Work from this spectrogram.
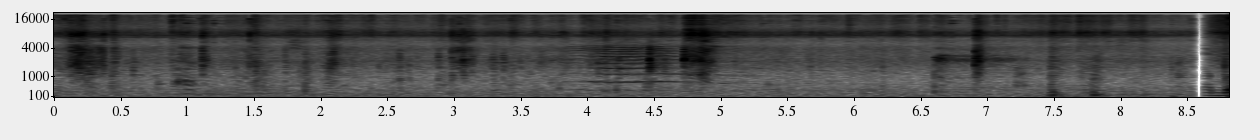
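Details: Goat on a farm with a newborn kid, giving a short quavering bleat in the middle, surrounded by people talking outdoors and scattered knocks and rustles.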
